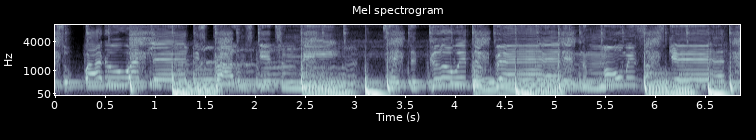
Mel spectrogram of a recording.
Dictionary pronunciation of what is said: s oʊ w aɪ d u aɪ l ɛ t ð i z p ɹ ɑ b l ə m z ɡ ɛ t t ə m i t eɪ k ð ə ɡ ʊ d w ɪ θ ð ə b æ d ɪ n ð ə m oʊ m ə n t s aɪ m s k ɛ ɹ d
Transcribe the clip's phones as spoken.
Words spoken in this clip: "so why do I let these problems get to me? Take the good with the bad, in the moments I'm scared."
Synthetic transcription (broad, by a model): s oʊ w aɪ d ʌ aɪ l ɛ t ð i z p ɹ ɑ b l ə m z ɡ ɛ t t ə m i t eɪ k ð ə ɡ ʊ w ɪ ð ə b æ d ɪ n ð ə m oʊ m ə n t s aɪ m s k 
